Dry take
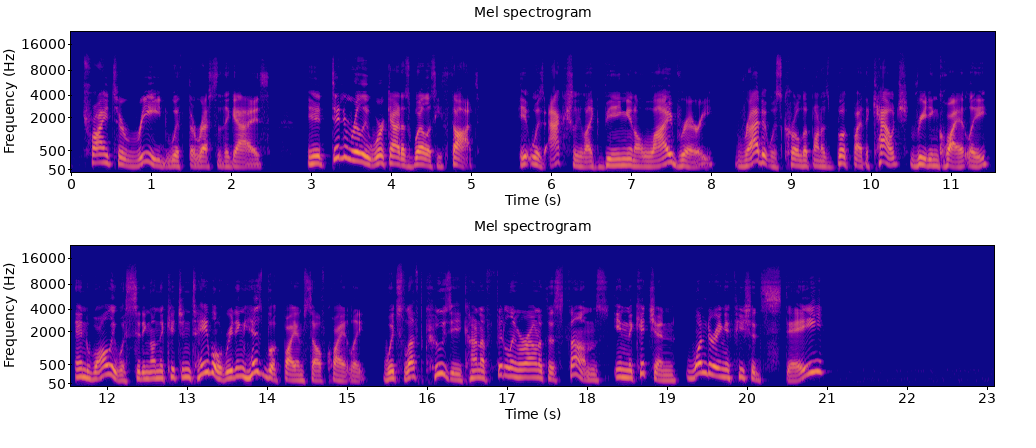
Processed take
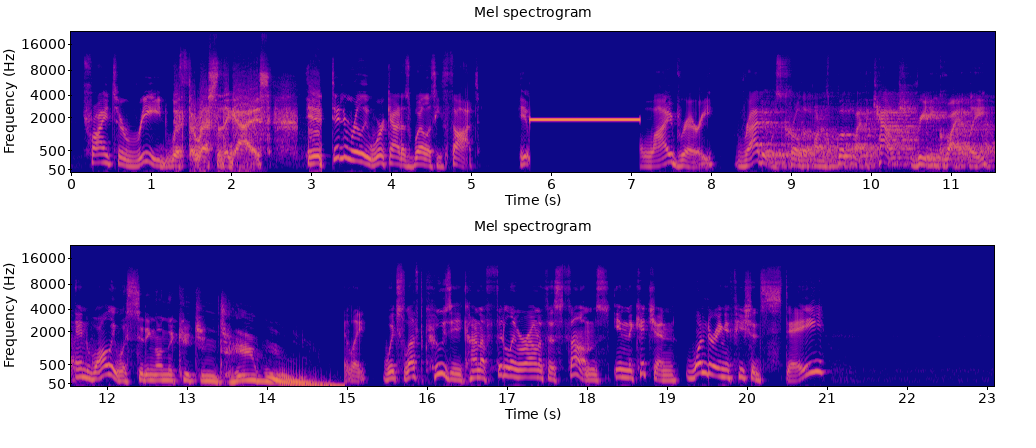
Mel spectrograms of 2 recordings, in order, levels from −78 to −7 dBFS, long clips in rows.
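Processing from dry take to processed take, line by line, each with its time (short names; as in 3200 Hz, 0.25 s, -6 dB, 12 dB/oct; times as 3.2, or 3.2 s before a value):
1.29–3.14 overdrive pedal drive 34 dB, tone 3400 Hz, clips at -16.5 dBFS
5.74–7.12 bleep 1880 Hz -16.5 dBFS
8.57–11.28 reverb throw, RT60 1.6 s, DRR 3.5 dB
11.98 tape stop 3.00 s
16.25–18.88 ripple EQ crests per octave 1.4, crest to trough 7 dB
whole clip: dynamic EQ 2000 Hz, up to +7 dB, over -49 dBFS, Q 1.2; compressor 3:1, threshold -36 dBFS; transient shaper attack -3 dB, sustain +7 dB; gain +2 dB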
